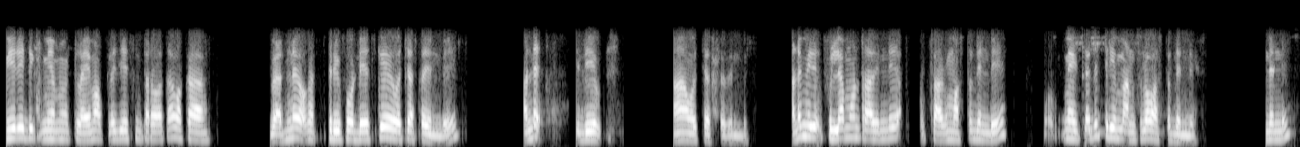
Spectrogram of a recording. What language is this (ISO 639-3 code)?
tel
